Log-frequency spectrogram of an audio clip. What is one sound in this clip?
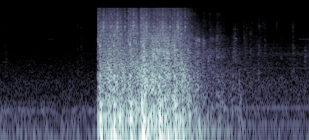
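Pistol shots ring out in a quick burst.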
